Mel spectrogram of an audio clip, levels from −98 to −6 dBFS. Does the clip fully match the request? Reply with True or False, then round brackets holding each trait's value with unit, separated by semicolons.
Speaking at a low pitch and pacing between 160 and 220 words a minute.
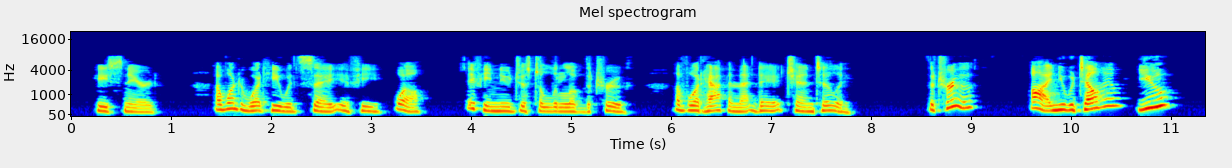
False (185 Hz; 190 wpm)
